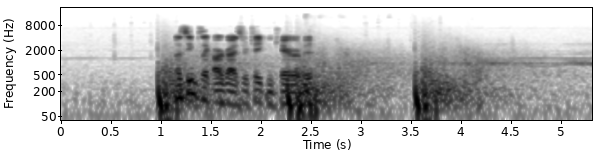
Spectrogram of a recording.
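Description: A rifle fires loud shots that echo outdoors.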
